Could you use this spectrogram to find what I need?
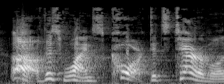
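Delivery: a puffed-up diner sending back the wine, slow and loud; pompous customer complaining about the wine, boisterous; boisterous know-it-all. Retold or imitated. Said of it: "boisterous and very full of himself".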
